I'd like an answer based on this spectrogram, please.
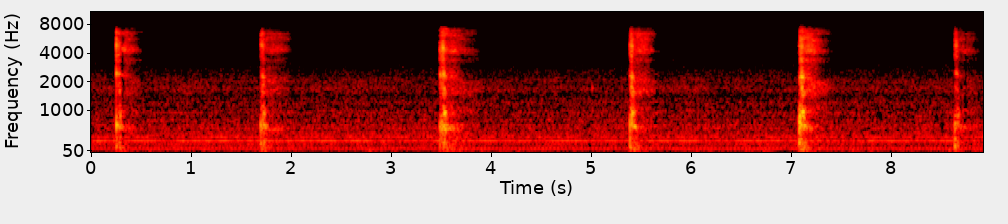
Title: Breathy weak coughing fit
